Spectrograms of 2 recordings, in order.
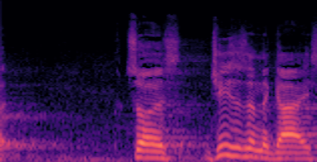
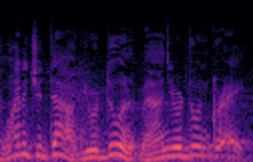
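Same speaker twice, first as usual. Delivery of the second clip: soft consoling; 3 semitones higher, 7 dB quieter, faster than usual. Acted. Jesus gently consoling Peter.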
